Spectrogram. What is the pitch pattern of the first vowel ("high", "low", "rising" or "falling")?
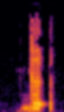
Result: high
